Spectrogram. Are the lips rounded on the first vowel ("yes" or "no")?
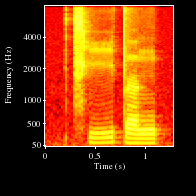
no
